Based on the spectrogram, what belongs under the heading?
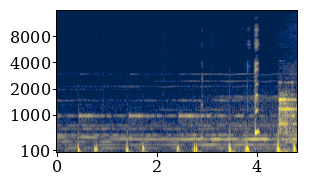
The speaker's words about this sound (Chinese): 这段我觉得动画处理的非常好的一个细节是，米卡萨的第一个反应是听艾伦的心跳声。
